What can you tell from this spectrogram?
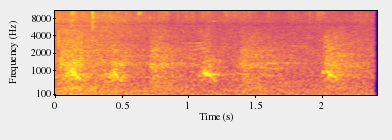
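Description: A dog barks in a series of short, sharp yaps, about four of them at irregular intervals, moderately loud against a steady background hiss, with no talking.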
